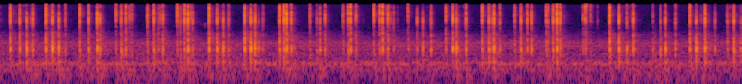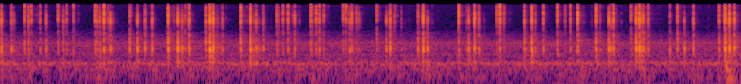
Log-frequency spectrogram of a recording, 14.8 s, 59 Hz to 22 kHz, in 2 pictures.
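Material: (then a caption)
Plastic. Long nails tap and scratch the side of a small, hollow, dark blue plastic hair dye tub with a printed label. The result is a steady run of quick, bright clicking taps with a hollow plastic tone near 690 Hz, mixed with scratchy scraping. Each tap dies away almost instantly.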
